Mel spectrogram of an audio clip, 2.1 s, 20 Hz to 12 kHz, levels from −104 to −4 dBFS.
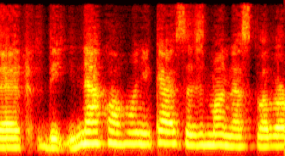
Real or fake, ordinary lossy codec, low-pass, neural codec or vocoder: fake; MP3, 96 kbps; 10.8 kHz; codec, 16 kHz in and 24 kHz out, 0.4 kbps, LongCat-Audio-Codec, fine tuned four codebook decoder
